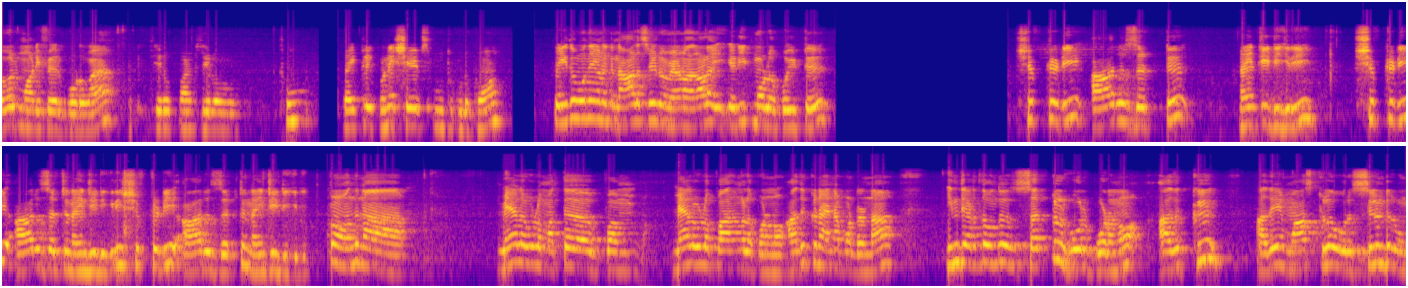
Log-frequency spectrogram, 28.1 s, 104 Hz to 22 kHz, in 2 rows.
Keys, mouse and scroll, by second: 0.0 click, 1.6 KP_0, 2.3-3.4 drag, 3.4 KP_0, 4.1 right click, 4.2 alt+a, 4.3 scroll down 1, 4.4 scroll up 1, 4.5 scroll down 1, 5.1 click, 5.6-6.9 scroll up 2, 6.9 click, 8.2-9.6 drag, 9.6 a, 9.9 shift+d, 10.7 r, 13.4 shift+d, 14.0 r, 14.9 shift+d, 15.6 r, 17.3 click, 21.6-22.8 scroll up 1, 23.4 click, 25.1 KP_7, 26.8 click.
